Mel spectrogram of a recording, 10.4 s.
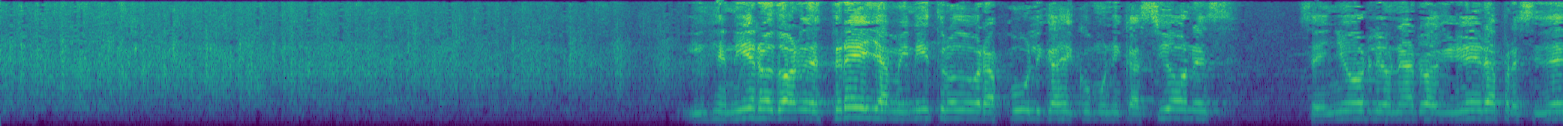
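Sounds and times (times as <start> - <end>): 
audience applause: 0.0 - 4.6
speech: 4.6 - 10.4.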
